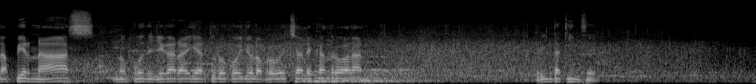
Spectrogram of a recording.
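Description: A crowd cheers and applauds loudly in a large echoing hall.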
